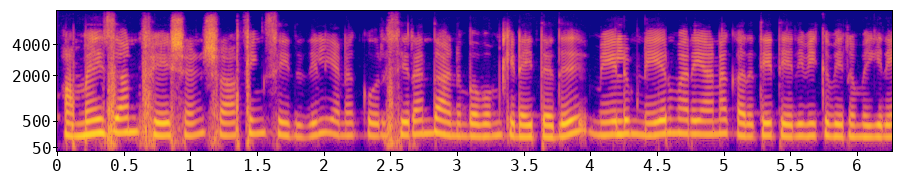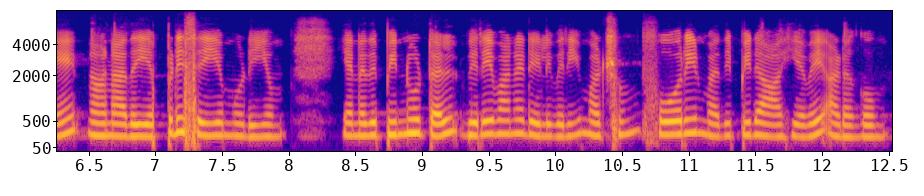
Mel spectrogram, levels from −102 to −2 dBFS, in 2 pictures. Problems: constant background noise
